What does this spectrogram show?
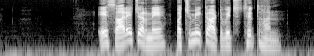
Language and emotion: Punjabi, neutral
